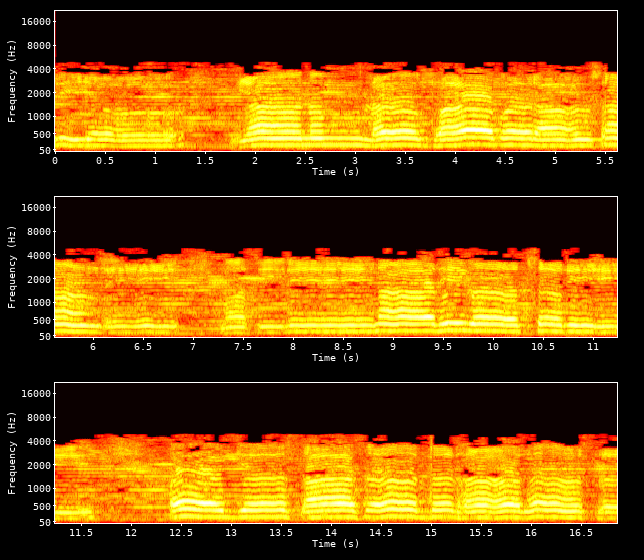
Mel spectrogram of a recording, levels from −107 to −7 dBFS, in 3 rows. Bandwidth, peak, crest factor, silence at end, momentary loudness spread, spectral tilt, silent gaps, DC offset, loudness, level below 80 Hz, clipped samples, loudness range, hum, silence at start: 5 kHz; -2 dBFS; 16 dB; 0 s; 12 LU; -9.5 dB/octave; none; under 0.1%; -17 LUFS; -64 dBFS; under 0.1%; 5 LU; none; 0 s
